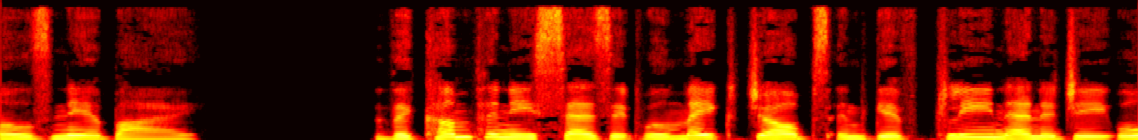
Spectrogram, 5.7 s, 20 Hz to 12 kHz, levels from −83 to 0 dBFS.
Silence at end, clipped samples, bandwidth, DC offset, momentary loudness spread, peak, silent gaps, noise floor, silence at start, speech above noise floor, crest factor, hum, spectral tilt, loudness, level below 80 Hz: 0 s; under 0.1%; 12 kHz; under 0.1%; 8 LU; -4 dBFS; none; under -90 dBFS; 0 s; over 71 dB; 16 dB; none; -5 dB/octave; -20 LUFS; -54 dBFS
